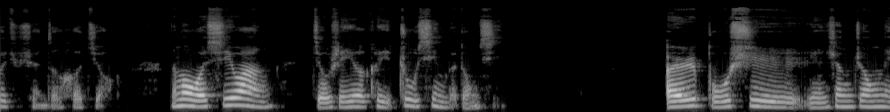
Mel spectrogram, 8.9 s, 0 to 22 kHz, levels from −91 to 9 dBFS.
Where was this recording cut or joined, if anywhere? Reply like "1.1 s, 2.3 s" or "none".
none

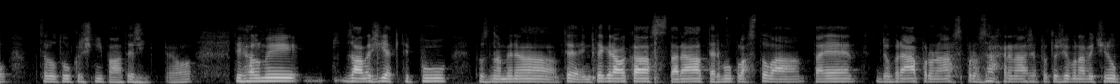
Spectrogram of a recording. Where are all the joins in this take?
2.3 s, 4.0 s, 5.6 s, 8.7 s

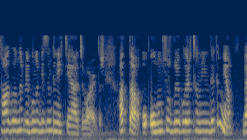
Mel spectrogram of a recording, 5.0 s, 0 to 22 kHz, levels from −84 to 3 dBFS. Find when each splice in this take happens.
1.1 s

